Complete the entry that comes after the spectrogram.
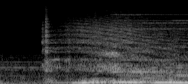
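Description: A car engine in the video game Hotline Miami starts with a sharp click, then revs up into a rising, close mid-pitched roar that grows louder, with no voices.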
